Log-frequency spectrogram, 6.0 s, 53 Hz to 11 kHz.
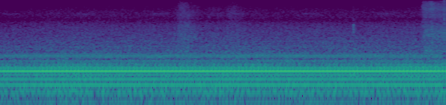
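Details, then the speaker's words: Bauknecht Stuttgart 1609 washing machine, about 18 years old, not working correctly: steady low hum with a constant tone from the pump behind the panel, no knocking or grinding. Owner suspects a worn or broken pump, unconfirmed. "good oh yeah i can hear the pump pump is behind this yeah so the question is is this pump really broken or not"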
